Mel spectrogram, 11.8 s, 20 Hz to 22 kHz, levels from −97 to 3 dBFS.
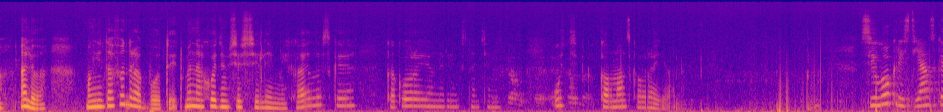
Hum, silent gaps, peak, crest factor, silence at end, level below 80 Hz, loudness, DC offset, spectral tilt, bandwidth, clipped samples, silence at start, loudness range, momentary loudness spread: none; none; -8 dBFS; 22 dB; 0 s; -46 dBFS; -29 LUFS; under 0.1%; -6.5 dB/octave; over 20 kHz; under 0.1%; 0 s; 13 LU; 25 LU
